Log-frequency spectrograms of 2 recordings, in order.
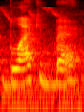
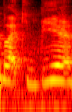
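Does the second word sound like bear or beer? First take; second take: bear; beer. First: The second word sounds like bear. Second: The second word sounds like beer. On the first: It means the animal, a bear. The speaker calls it right. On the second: It means a dark beer. The speaker calls it wrong.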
